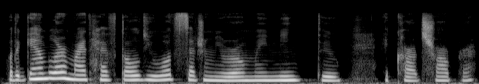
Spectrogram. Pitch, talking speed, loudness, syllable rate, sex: 205 Hz, 215 wpm, -15 LUFS, 4.9 syllables/s, female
